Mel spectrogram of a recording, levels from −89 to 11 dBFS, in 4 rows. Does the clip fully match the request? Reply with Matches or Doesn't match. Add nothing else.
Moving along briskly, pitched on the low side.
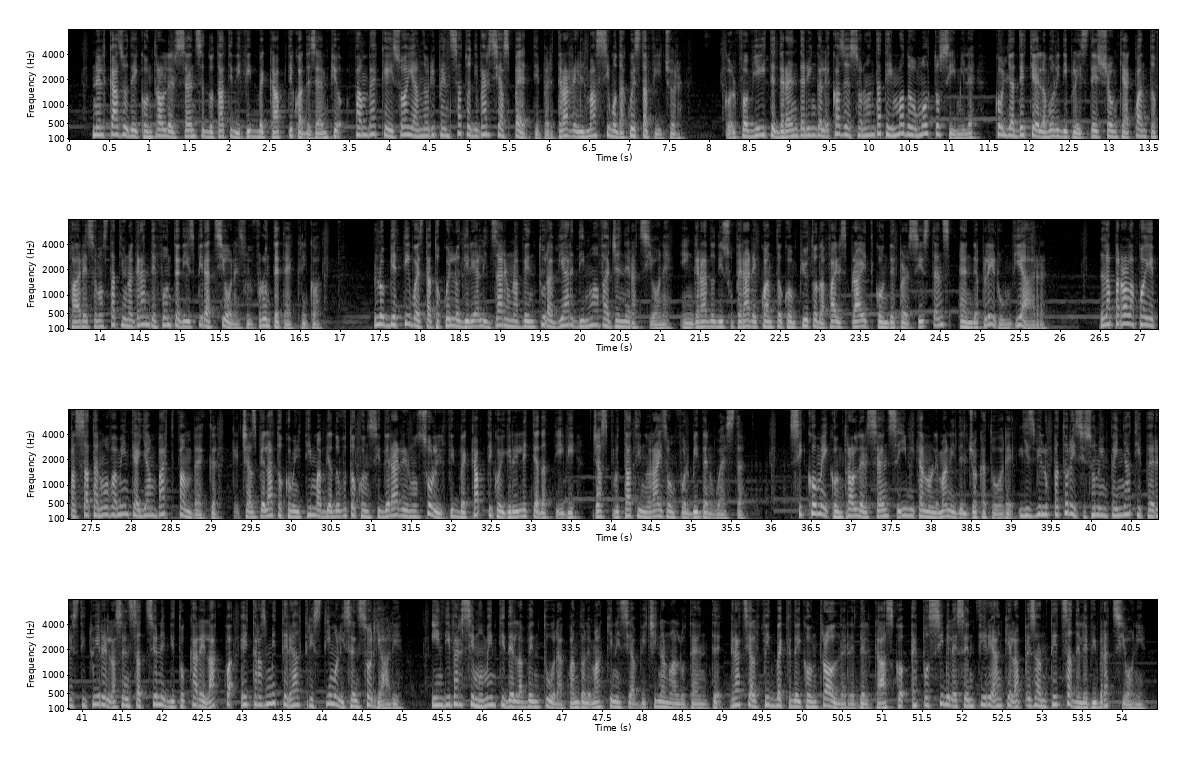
Doesn't match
